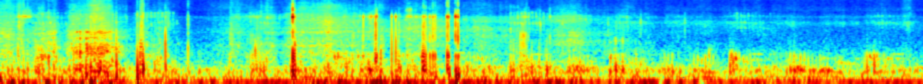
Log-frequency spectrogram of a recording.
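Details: Purring from ten-day-old Abyssinian kittens, a continuous low droning hum, with brief rustling and handling sounds in the first half.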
